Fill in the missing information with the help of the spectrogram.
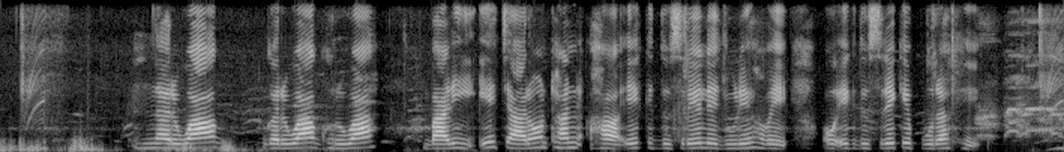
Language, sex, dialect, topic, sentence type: Chhattisgarhi, female, Eastern, agriculture, statement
